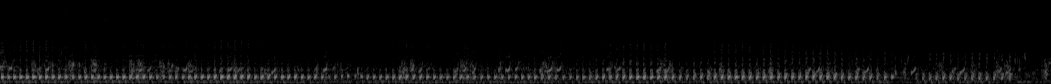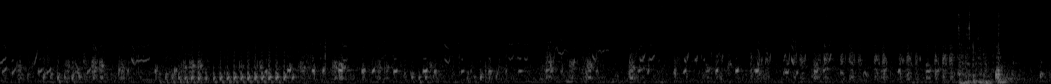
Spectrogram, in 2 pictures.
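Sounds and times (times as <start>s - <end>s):
guinea pigs making very strange noises: 0.0s - 21.0s.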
